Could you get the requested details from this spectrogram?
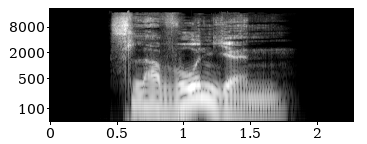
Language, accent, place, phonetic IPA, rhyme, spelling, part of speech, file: German, Germany, Berlin, [slaˈvoːni̯ən], -oːni̯ən, Slawonien, proper noun, De-Slawonien.ogg
- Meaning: Slavonia (a region of Croatia)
